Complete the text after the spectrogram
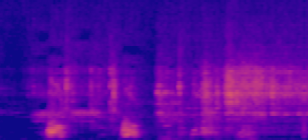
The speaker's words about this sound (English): Oh, I'm sorry. It's just our dog. She got out. She won't stay put.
